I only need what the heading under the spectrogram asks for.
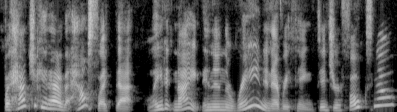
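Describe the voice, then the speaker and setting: A woman's voice: medium pitch, wildly swooping pitch, fairly quick, a little mellow, no echo, clean studio sound. A woman voicing an inquisitive, skeptical schoolgirl who presses with questions in a storybook reading. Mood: amazed, curious. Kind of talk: storybook character voice.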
